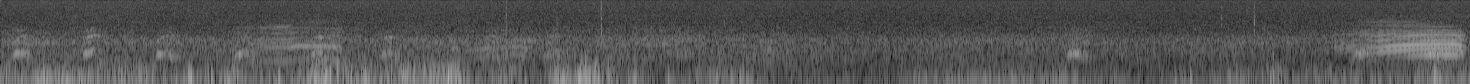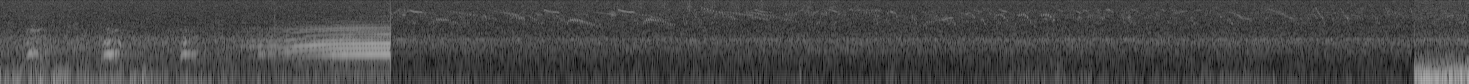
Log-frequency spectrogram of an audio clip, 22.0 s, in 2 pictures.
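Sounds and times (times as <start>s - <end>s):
cattle mooing: 1.9s - 2.6s, 12.9s - 14.0s
small birds chirping: 14.0s - 22.0s
low rumble: 21.6s - 22.0s.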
